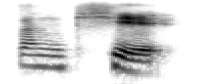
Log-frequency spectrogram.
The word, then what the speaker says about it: साङ्ख्ये: साङ्ख्ये Sankhye.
